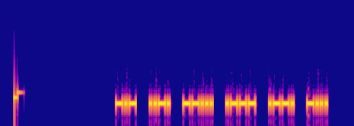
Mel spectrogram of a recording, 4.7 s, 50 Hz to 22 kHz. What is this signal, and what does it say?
Morse code, heard as a keyed tone, about 40 wpm, spaced as for 29 wpm, 700 Hz. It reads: KF7JPB
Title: USA Call Signs - 6 Characters - 2x Character Spacing - 40wpm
